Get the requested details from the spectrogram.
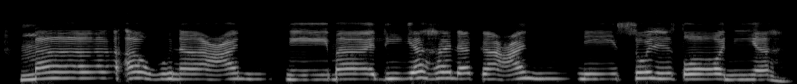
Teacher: تو دونوں آیات کو ملا کر پڑھتے ہوئے ایک آپشن تو یقینی طور پر ادغام کی ہی ہے، جہاں پر ہم ادغام کامل کرتے ہوئے اس کو اس طرح سے پڑھیں گے، ما اغنا عنی مالیہ ہلک عنی سلطانیہ۔ تو ساکن ہا متحرک ہا کے اندر مکمل طور پر مرج ہو جائے گا، یہ ادغام کامل ہوگا۔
